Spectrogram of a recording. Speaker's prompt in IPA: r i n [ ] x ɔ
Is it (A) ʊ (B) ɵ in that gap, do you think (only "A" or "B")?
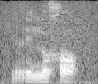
A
